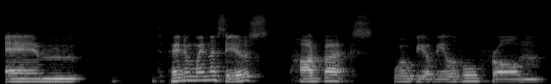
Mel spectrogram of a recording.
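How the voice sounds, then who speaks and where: Thick-accented Scottish male, thirties, guest author in relaxed conversational interview, medium pitch. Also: takes it slowly. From Scotland. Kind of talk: casual interview chat. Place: small home room, video call. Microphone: video call.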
